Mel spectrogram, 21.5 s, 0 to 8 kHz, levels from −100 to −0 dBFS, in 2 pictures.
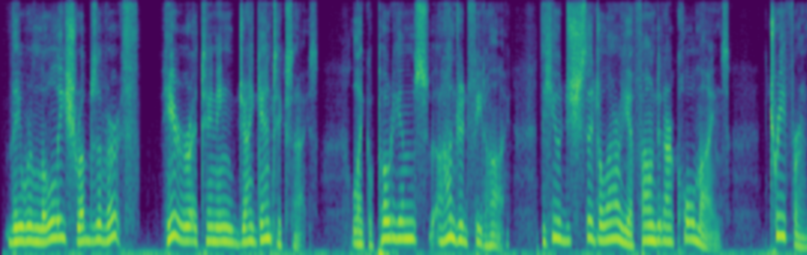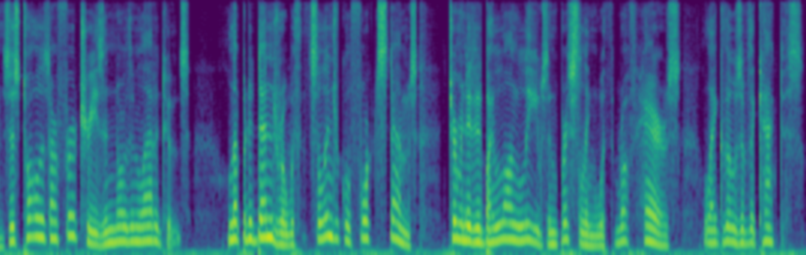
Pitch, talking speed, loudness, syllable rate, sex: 165 Hz, 150 wpm, -19 LUFS, 4.8 syllables/s, male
